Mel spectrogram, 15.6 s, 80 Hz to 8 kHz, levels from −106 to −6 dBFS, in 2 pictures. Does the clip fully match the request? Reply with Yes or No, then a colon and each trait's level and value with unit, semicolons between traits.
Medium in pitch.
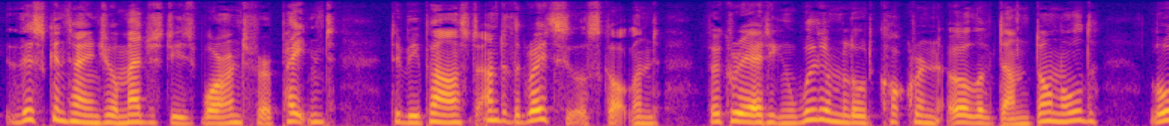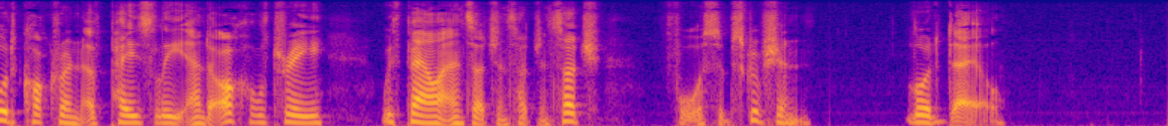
Yes: medium, 170 Hz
